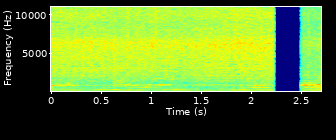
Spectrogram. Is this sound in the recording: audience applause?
no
